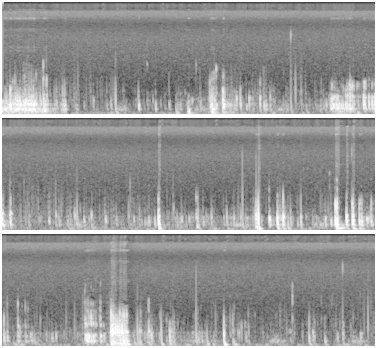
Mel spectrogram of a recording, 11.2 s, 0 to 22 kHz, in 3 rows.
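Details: Adult's stomach growling at 1:30 a.m. after overeating udon at 19:30, the first gluten in a while. Loud, long gurgling and rumbling with bubbly pops; ordinary borborygmi from bowel gas and fluid.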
